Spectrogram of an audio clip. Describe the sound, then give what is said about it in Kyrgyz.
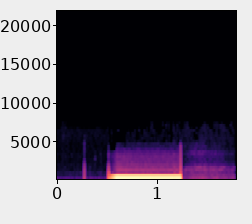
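A telephone line tone follows a dropped phone connection: one short click, then a single loud, steady beep lasting under a second, cut off by another click and followed by faint hiss. “Техникалык себептерден улам биздин телефондук байланышыбыз үзүлүп калды.”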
